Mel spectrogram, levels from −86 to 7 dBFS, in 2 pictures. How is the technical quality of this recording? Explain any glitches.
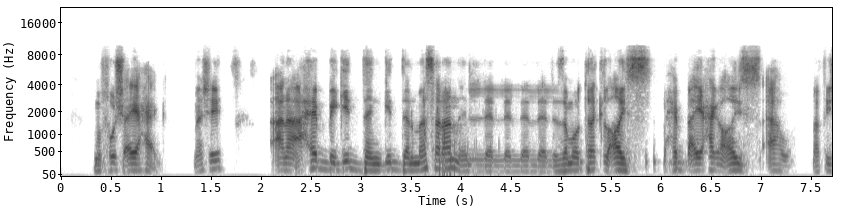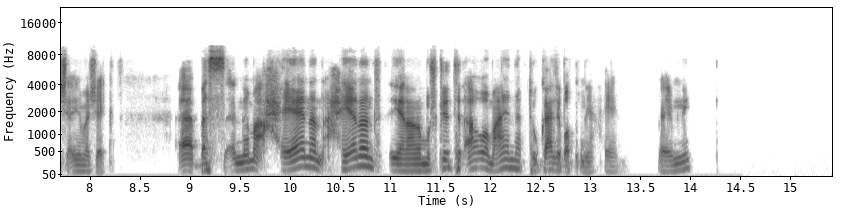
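The speech is marred twice by DAB burbling: a short burst from 0.82 to 1.02 s and a longer one from 3.62 to 4.45 s. The first corrupts 15 frames and the second 35. This happens when weak reception leaves a small fraction of bits, around 0.4 to 0.5 percent, corrupted past the error correction. Bad samples then put short blips of noise into single sub-bands, and bad scale factors make individual sub-bands jump in level for up to a frame.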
